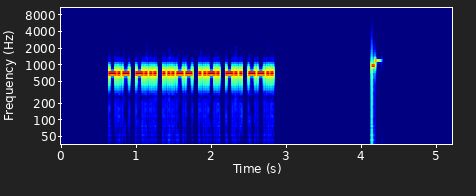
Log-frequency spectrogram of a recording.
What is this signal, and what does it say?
Morse code, heard as a keyed tone, about 40 wpm, 700 Hz. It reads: KB3FDZ
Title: USA Call Signs - 6 Characters - 4x Character Spacing - 40wpm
